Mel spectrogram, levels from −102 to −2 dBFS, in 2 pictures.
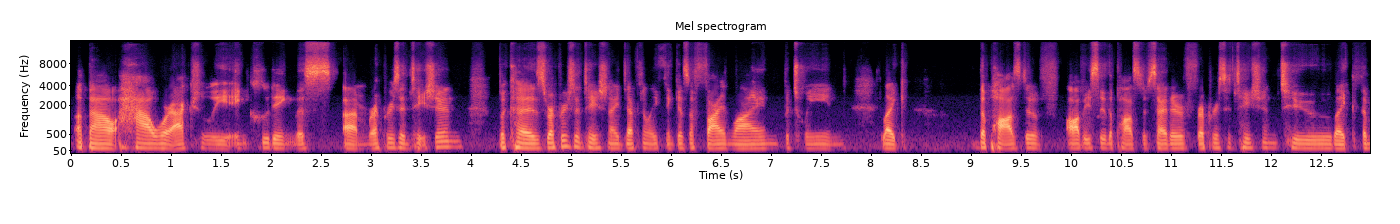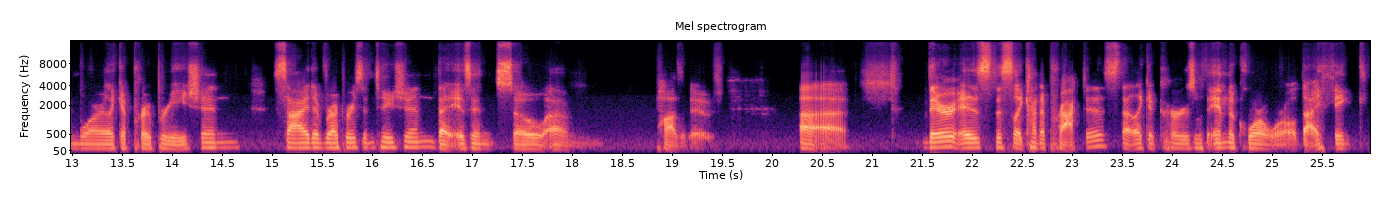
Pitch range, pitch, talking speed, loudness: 105-120 Hz, 110 Hz, 135 wpm, -20 LUFS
